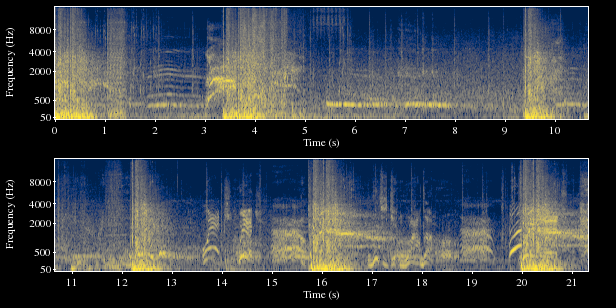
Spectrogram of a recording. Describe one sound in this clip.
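A shotgun fires loud, booming blasts, one every few seconds.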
